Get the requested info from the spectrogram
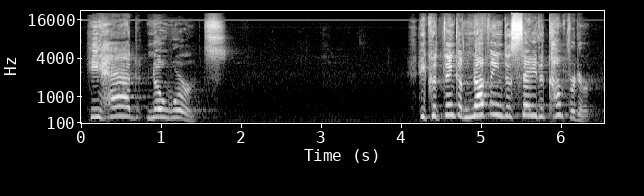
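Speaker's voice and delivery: a pastor's voice swelling at the climax; rising emotional preaching. Acted. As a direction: swell up as words fail.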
